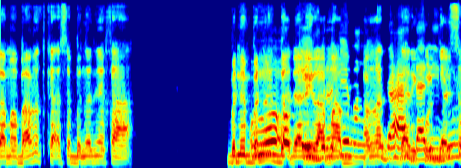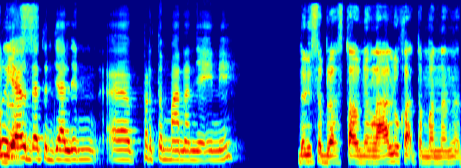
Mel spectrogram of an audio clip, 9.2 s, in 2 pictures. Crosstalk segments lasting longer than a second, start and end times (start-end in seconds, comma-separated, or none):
2.5-5.0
